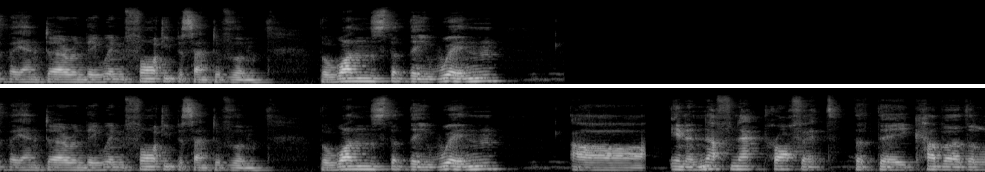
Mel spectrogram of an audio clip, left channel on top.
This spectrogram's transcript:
they enter and they win 40% of them, the ones that they win are in enough net profit that they cover the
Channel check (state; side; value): drops out; left; at 5.6 s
